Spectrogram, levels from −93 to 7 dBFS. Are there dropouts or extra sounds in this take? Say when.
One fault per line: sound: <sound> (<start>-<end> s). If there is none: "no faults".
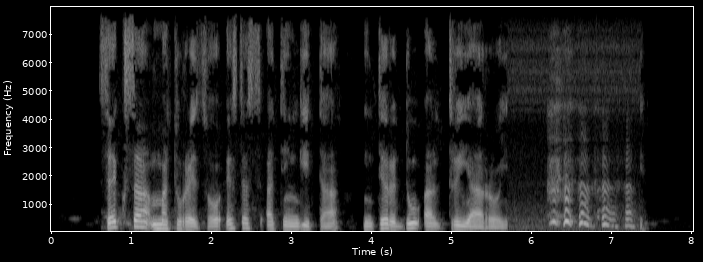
sound: laugh (6.2-7.3 s)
